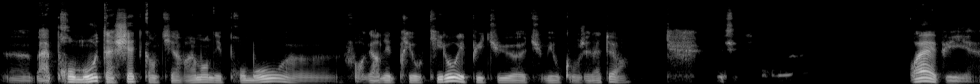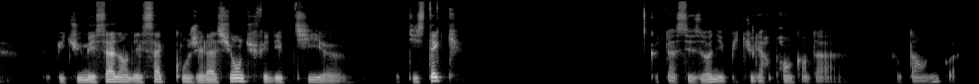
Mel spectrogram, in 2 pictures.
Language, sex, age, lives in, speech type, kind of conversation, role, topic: French, male, 40-44, France, conversation, podcast, guest, Comment fais-tu tes courses pour manger mieux et jeter moins ?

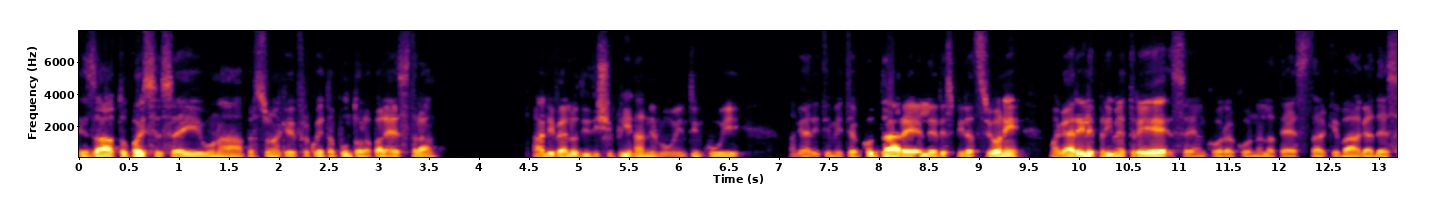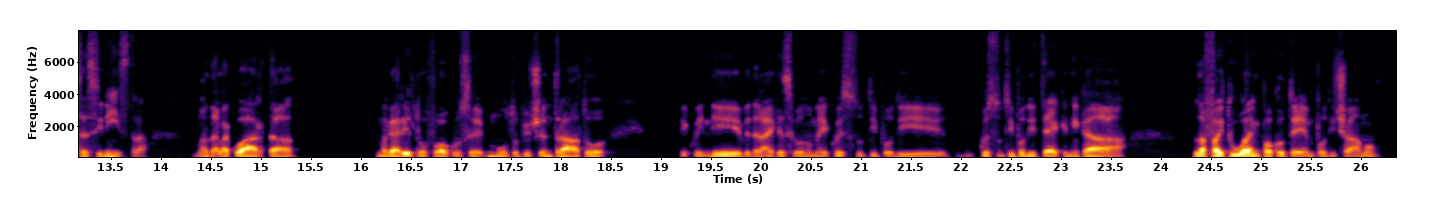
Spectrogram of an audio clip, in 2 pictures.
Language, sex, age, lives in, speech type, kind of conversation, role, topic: Italian, male, 35-39, Italy, conversation, advice, advisor, Come posso gestire l’insonnia legata all’ansia e ai pensieri ricorrenti prima di addormentarmi?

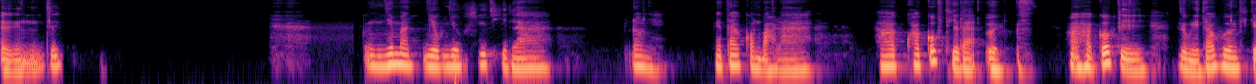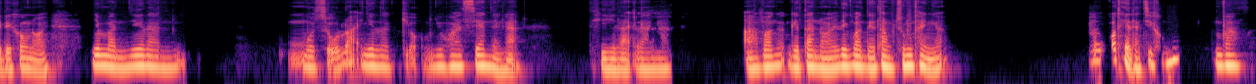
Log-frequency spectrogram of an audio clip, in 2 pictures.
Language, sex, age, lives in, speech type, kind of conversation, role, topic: Vietnamese, male, 20-24, Vietnam, conversation, unstructured, none, Bạn thường chọn loại hoa nào để tặng người thân, và vì sao?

